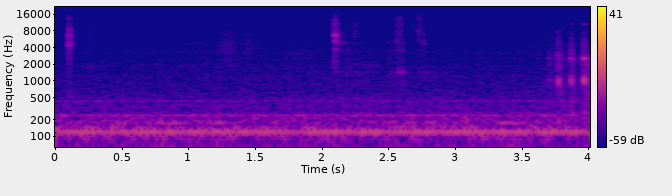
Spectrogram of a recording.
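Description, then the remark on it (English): Faint, scattered clicks on a computer keyboard, a few isolated taps and then a quick cluster near the end, over a steady low electrical hum with no one speaking. “Keyboard.”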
